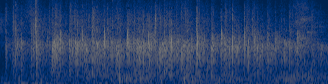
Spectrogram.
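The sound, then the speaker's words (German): Audience applause welcoming a speaker, a dense, steady patter of many hands clapping at moderate volume for several seconds without pause. “herzlich willkommen, Pascal Fouque, mit einem kleinen Applaus”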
